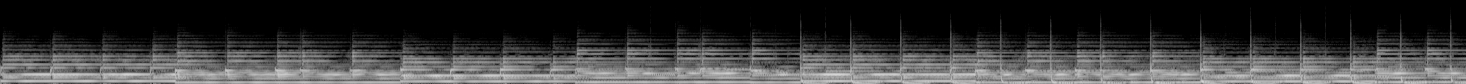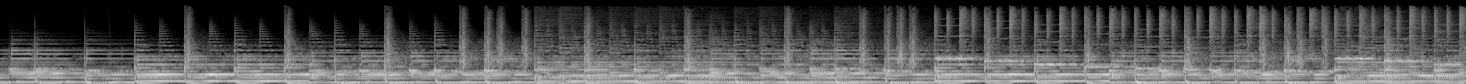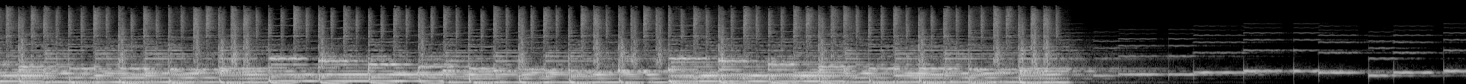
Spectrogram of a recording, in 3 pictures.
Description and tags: robot-dance
Spacey-sounding robot dance loop created in LMMS and processed with Audacity. Enjoy. Created April 4, 2020.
